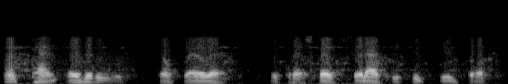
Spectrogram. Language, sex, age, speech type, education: Nigerian Pidgin, male, 15-29, spontaneous, secondary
